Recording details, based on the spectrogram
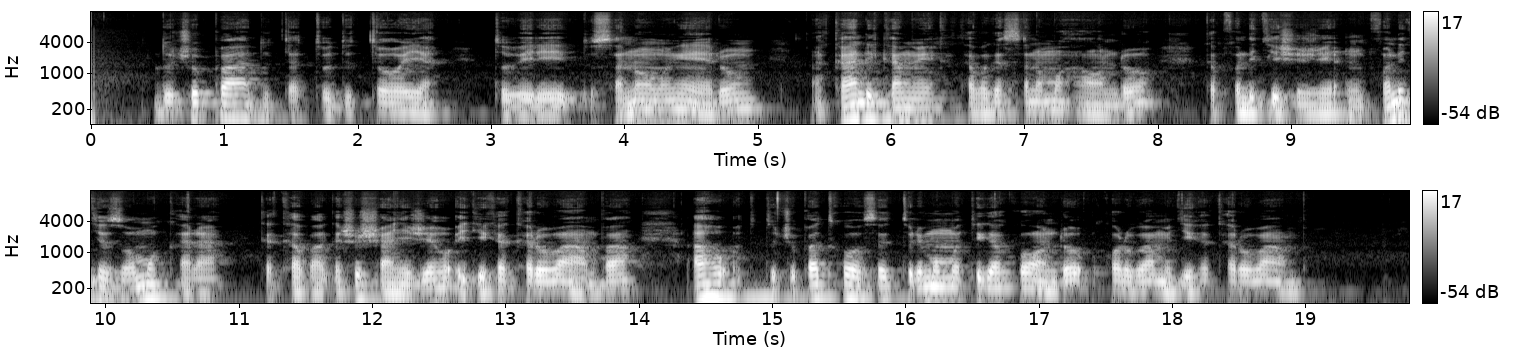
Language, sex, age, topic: Kinyarwanda, female, 18-24, health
